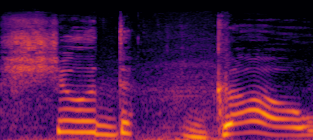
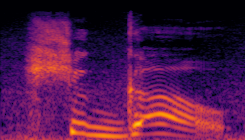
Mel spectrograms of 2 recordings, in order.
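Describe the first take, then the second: First: The word 'should' ends with an audible D sound. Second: The word 'should' ends with no D sound. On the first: "Ao invés de falar should go" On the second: "O D some, então fica should go"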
